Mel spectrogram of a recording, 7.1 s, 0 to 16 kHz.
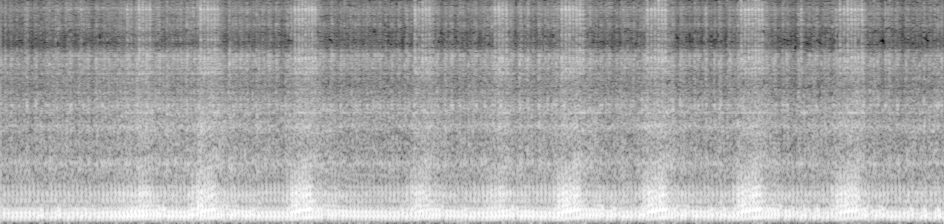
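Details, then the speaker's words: Suzuki LT50 two-stroke ATV that bogs and cuts out after 5-8 minutes warm; crank seal replaced, unsuccessful fix, smoking. Short repeated revs about every 0.7 s, pulling flat and laboured; warm compression barely 25 psi, low compression. "So I've just tested it again after it's been running about 10 minutes. It's warm now. It's barely 25 psi, so no wonder it's not running right."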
